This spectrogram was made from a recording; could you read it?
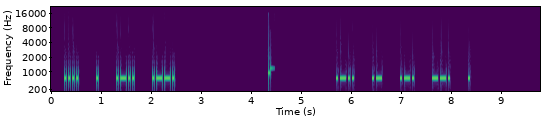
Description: Morse code, heard as a keyed tone, about 30 wpm, spaced as for 17 wpm, 690 Hz. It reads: HELP LARGE
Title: 3x Character Spacing - Top 500 Words - 30wpm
